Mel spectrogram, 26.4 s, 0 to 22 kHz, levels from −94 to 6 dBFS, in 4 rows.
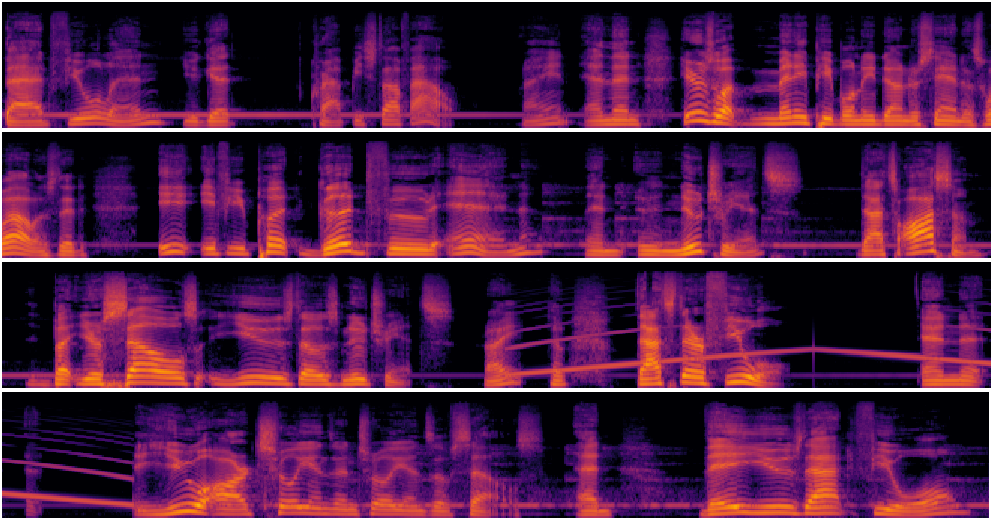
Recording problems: alarms or sirens; faint; throughout; 25 dB below the speech
siren; faint; from 17 to 21 s; peak 15 dB below the speech

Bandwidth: 15 kHz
